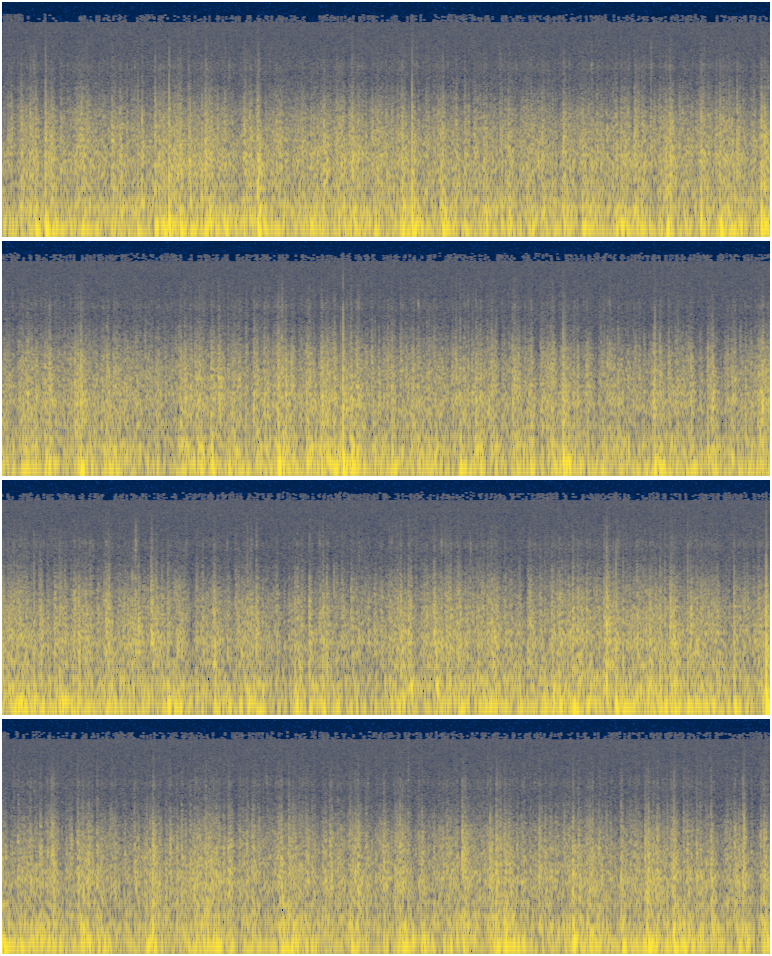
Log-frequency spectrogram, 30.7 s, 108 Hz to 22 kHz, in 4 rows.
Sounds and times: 0.0s Gentle rain pouring on the hood of a car 30.7s

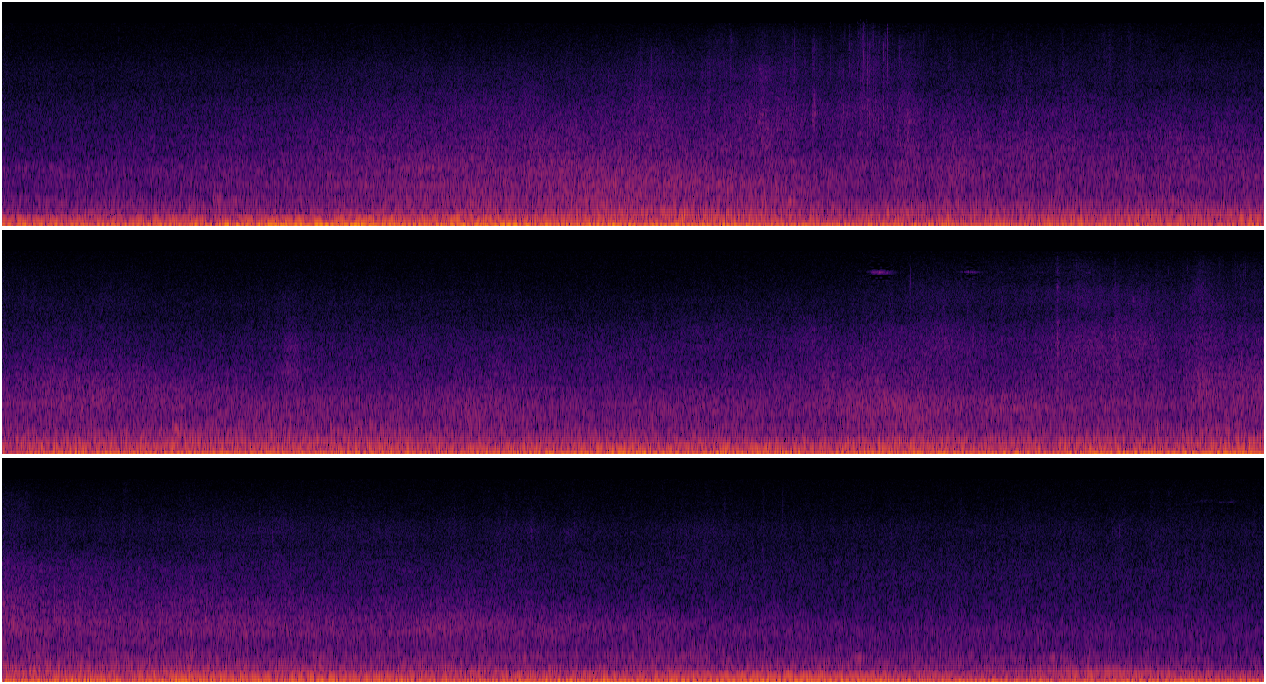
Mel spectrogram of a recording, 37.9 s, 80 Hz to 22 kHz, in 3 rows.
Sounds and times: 0.0s Light wind 37.8s
0.0s distant helicopter in the sky 37.8s
0.0s minor vehicle pass by's 37.8s

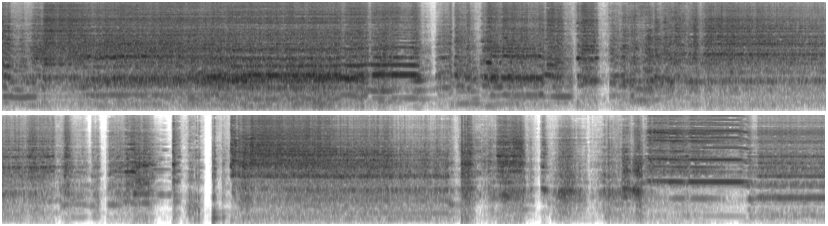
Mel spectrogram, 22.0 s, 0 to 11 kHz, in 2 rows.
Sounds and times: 0.2s Dry Ice coming in contact with various metals 9.0s

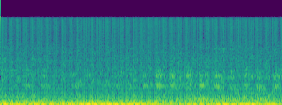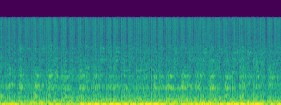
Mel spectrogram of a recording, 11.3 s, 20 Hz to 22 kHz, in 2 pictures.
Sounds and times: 0.0s Granular drone 11.2s

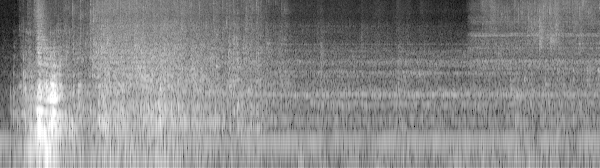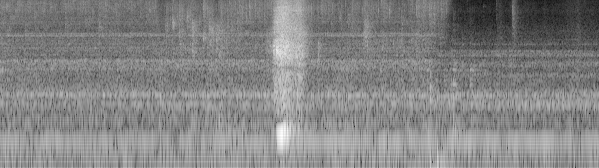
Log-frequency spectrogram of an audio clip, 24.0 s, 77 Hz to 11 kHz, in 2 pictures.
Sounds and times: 0.0s Toilet flush 6.9s
9.3s Toilet flush 21.5s

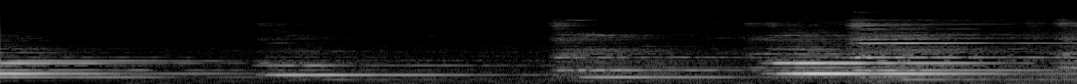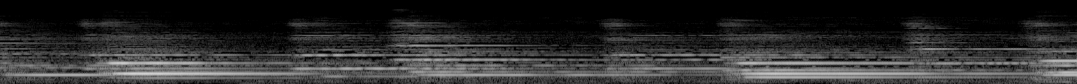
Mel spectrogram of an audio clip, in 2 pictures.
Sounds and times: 5.4s Music Box 21.5s

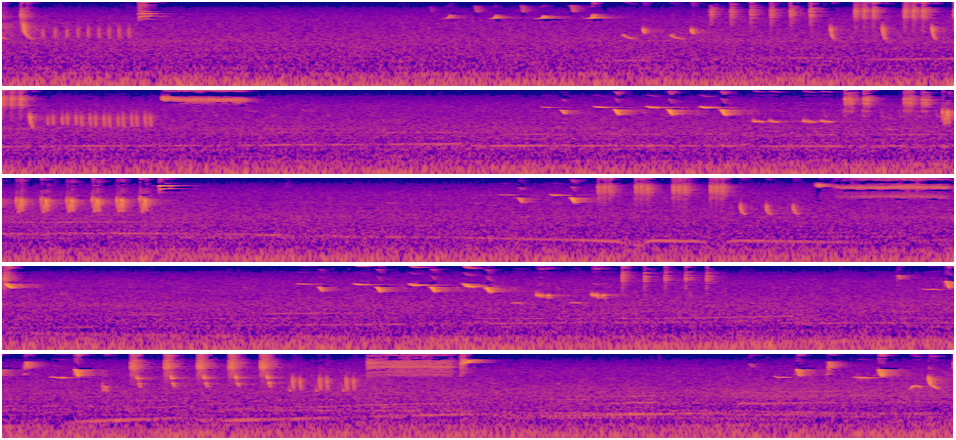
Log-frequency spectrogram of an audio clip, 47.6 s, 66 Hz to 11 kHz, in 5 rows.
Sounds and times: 0.0s distant traffic 47.5s

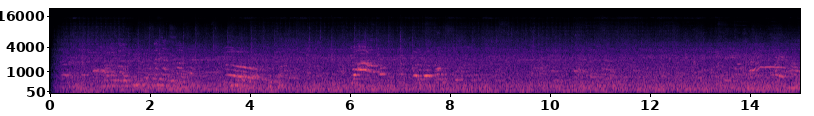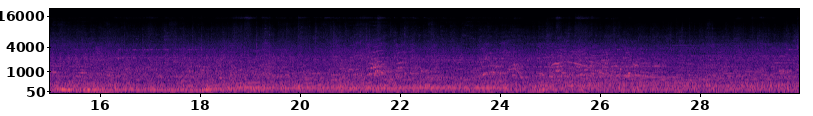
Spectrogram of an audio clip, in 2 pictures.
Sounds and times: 0.0s kids and teen-agers playing 29.9s
0.0s noisy arcade games 29.9s
14.0s music 29.9s

